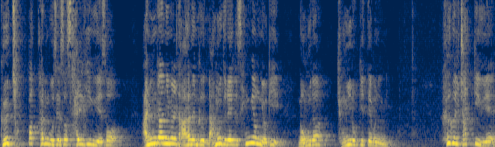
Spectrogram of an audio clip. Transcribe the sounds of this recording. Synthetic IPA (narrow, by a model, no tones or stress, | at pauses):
kɯt͡ɕʰʌ̥k̚p͈akʰanɡosʰe̞sʰʌsʰaʎɡiɥiɦe̞sʰʌ | anɡaɲimɯɭtaɦanɯnkɯnamudɯɾe̞kɯsʰe̞ŋmjʌŋɲʌɡi | nʌmunakjʌŋiɾop̚k͈it͈e̞muɲimɲida | hɯɡɯɭt͡ɕ͈at̚k͈iɥiɦe̞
